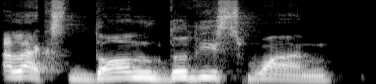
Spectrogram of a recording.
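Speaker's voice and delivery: put-on thick Belgian accent. Quoting a movie scene with a sweaty brother: Jean-Claude Van Damme accent. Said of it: "The way he spoke".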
